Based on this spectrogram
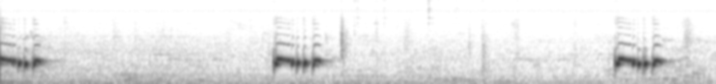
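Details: Zebra dove from the wild singing energetically: three rapid rippling phrases of mellow coos, each lasting about half a second and spaced around three seconds apart over a faint low background hum.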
